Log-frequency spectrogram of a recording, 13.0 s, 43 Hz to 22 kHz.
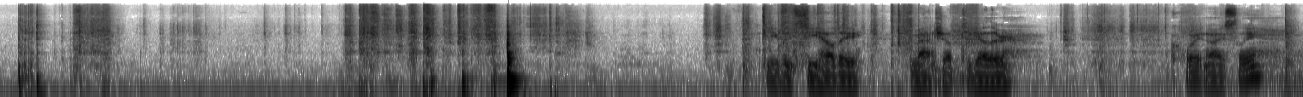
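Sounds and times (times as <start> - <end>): thump: 5.0 - 5.3.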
